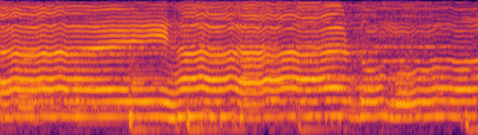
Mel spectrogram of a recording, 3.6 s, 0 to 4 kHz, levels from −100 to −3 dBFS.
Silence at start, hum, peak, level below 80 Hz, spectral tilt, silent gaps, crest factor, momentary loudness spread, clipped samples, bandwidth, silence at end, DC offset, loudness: 0 s; none; -8 dBFS; -50 dBFS; -8 dB/octave; none; 14 dB; 5 LU; under 0.1%; 4 kHz; 0 s; under 0.1%; -22 LUFS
